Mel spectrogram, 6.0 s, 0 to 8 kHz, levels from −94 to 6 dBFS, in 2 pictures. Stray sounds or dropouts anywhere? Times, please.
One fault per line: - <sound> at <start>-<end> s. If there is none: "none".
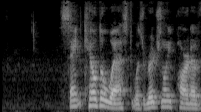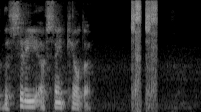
- laugh at 5.0-5.4 s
